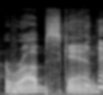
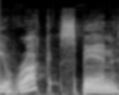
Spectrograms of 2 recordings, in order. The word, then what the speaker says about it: Ruxpin: It's Ruxpin. It's not Rubskin.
